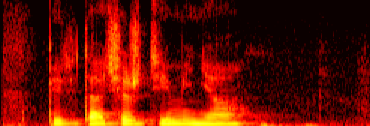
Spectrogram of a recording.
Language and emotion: Russian, neutral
